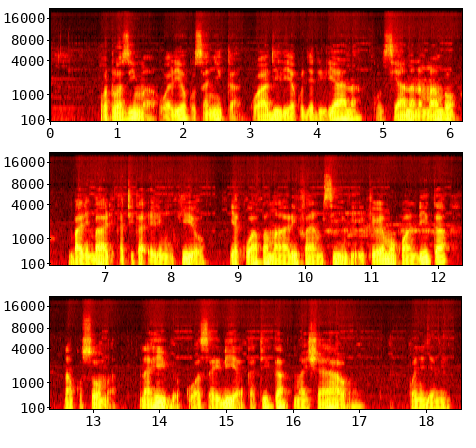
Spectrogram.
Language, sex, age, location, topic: Swahili, male, 25-35, Dar es Salaam, education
